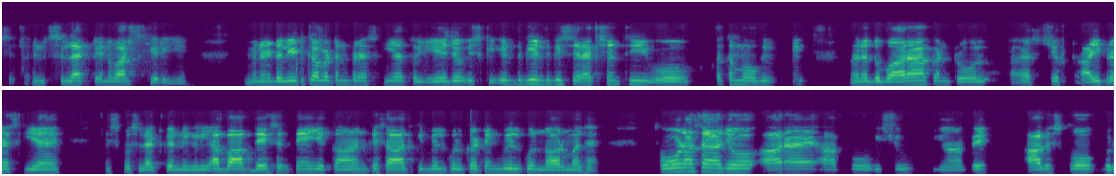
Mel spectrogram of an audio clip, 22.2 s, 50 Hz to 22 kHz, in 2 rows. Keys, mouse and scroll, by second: 0.1 ctrl+shift+i, 2.6 Delete, 6.6 ctrl+shift+i, 8.5-9.6 space, 11.1 ctrl+=, 12.1-12.9 space, 16.0 ctrl+d, 17.2 space, 19.0 space, 19.2-20.6 click, 20.6 space, 21.2-22.0 click.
